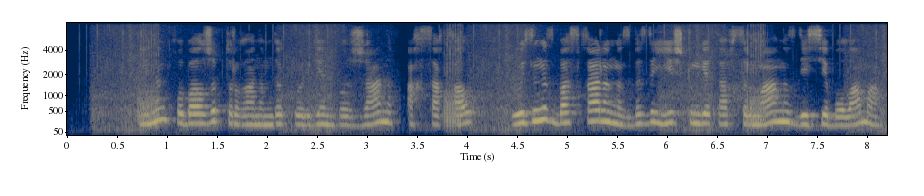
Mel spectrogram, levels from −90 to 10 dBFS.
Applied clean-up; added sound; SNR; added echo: none; Fire + Tools; 15 dB; none.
